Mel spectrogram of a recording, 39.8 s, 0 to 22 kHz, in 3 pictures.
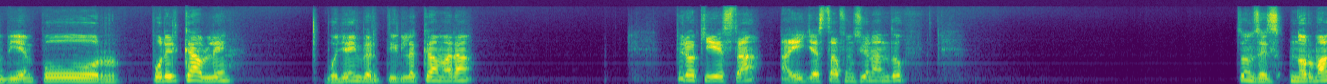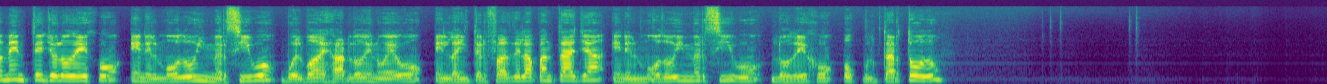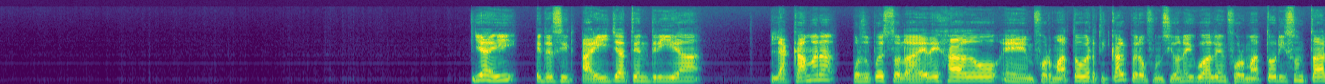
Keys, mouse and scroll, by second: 3.4 click, 3.9 click, 14.5 click, 17.7 click, 19.5 click, 21.8 click, 23.6 click, 24.4 click.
